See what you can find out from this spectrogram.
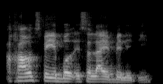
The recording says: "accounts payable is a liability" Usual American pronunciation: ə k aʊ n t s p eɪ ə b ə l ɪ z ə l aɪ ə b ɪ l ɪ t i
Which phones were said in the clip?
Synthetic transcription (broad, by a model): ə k aʊ n t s f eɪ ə b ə l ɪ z ə l aɪ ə b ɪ l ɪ t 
